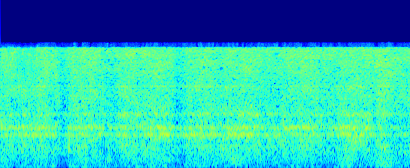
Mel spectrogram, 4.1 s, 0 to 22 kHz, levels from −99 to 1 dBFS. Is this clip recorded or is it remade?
remade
